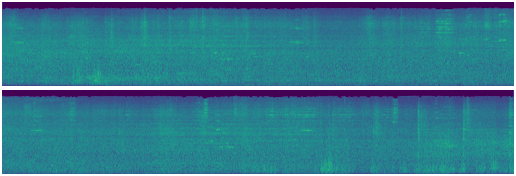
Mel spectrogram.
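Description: Double-stack intermodal container well cars rolling past close by: a steady rumble and clatter of steel wheels on the rails, swelling louder about two seconds in and again near the end.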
